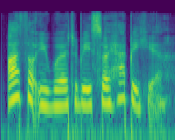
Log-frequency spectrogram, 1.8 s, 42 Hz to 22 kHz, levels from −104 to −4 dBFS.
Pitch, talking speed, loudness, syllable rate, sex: 220 Hz, 305 wpm, -19 LUFS, 7.6 syllables/s, female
